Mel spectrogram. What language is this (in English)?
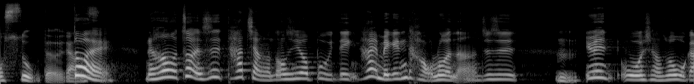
Chinese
